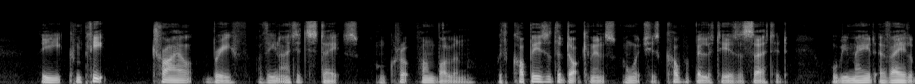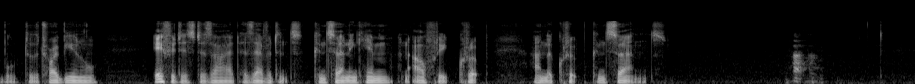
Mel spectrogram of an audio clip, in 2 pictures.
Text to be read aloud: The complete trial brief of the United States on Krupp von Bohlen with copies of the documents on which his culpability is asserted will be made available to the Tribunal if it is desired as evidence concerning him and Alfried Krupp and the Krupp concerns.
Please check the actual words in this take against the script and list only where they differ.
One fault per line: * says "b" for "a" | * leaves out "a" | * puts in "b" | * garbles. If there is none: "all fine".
all fine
